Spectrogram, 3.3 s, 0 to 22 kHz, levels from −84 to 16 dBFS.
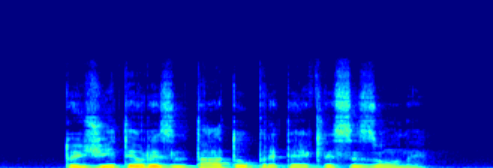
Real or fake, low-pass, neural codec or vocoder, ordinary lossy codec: real; 14.4 kHz; none; none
